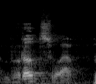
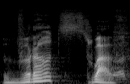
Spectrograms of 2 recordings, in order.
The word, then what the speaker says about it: Wrocław: Par exemple, Wrocław, cela s'écrit W-R-O-C-L-A-W. Mais ça se prononce comment, Jerzy Dudek? – Wrocław. – Wrocław. On peut dire Wrot et soif après. – Tout à fait.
